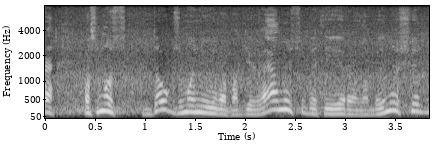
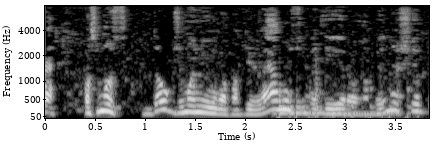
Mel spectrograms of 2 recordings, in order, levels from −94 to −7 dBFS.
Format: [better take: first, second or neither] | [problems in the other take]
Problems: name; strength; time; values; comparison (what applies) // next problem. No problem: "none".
first | noise reduction (classical method Wiener filter)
